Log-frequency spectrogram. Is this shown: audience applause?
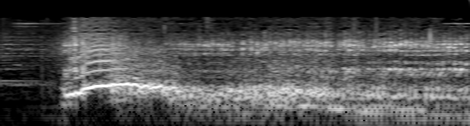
no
